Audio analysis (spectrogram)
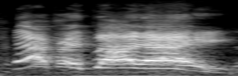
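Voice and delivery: high, strained mock gangster scream; Tony from Scarface. Gangster asked who he's talking to, mock scream. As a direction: stretch it into a hammed-up movie scream. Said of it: "fucking guy from Scarface".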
